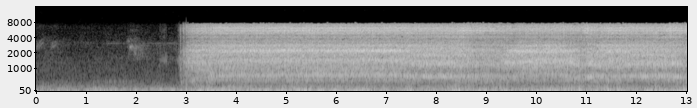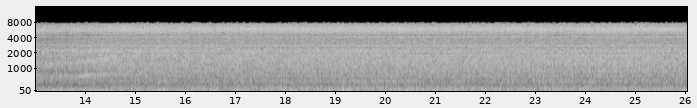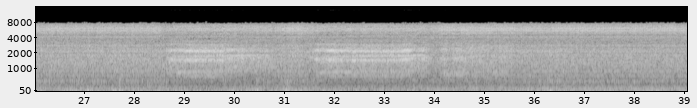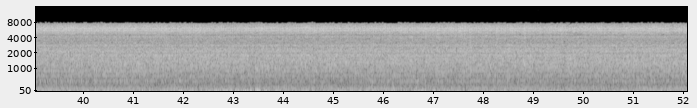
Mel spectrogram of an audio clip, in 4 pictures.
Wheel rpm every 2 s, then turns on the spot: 0, 40, 160, 160, 160, 160, 160, 210, 230, 230, 230, 230, 230, 240, 220, 230, 220, 220, 230, 230, 230, 240, 240, 230, 240, 230.
none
